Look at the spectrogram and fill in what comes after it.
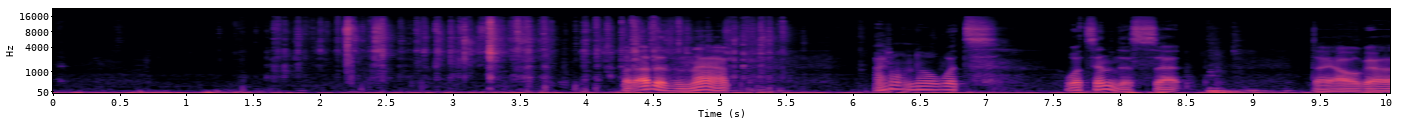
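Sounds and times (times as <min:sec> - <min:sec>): foil wrapper crinkling and tearing: 0:01.2 - 0:05.7.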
